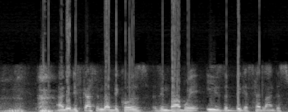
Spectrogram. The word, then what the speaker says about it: Zimbabwe: troubles pronouncing the name Zimbabwe, because I know, yeah, with the M and B together, quite a number of Kenyans cannot pronounce that.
